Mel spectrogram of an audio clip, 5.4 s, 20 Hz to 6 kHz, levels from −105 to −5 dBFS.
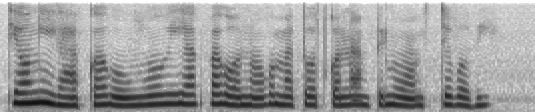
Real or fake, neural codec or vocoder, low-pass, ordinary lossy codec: fake; autoencoder, 48 kHz, 32 numbers a frame, DAC-VAE, trained on Japanese speech; 5.4 kHz; none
